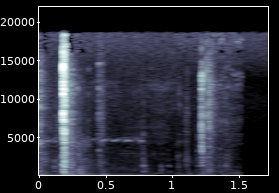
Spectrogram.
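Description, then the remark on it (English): A door closes behind someone who has just passed through it: a sharp knock, a brief scraping slide, then a second softer thud as it shuts, followed by abrupt silence. No voices. “You make it safely through the door and close it behind you.”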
